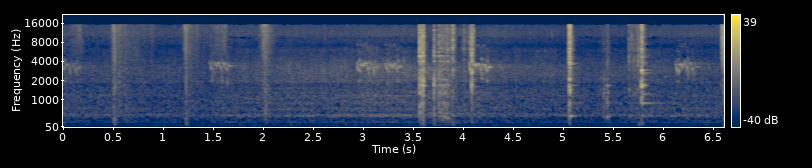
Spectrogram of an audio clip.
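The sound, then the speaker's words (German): Bees drone in a steady, continuous buzz throughout, with scattered sharp clicks and taps breaking through now and then. No one speaks. “Siehst du, mein Kleines, die Bienen und Schwalben schauen dir zu bei deiner Geburtsstunde.”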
